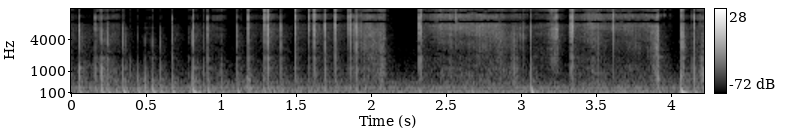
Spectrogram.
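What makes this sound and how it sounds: Long red acrylic nails tap and scratch across a flat, solid, speckled polished stone countertop. A quick, uneven run of sharp, bright clicks mixes with soft scratching, and a few heavier taps add a low thud. Each click stops almost instantly.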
